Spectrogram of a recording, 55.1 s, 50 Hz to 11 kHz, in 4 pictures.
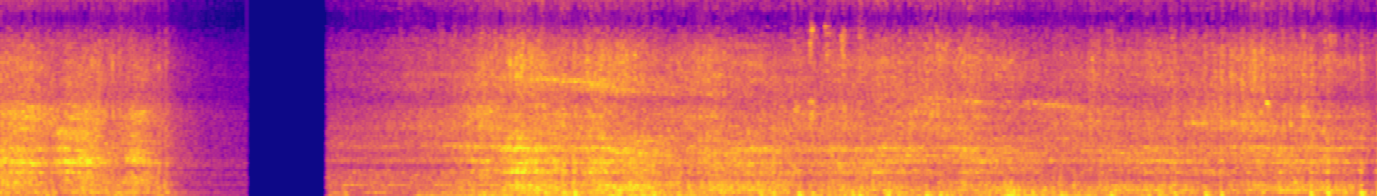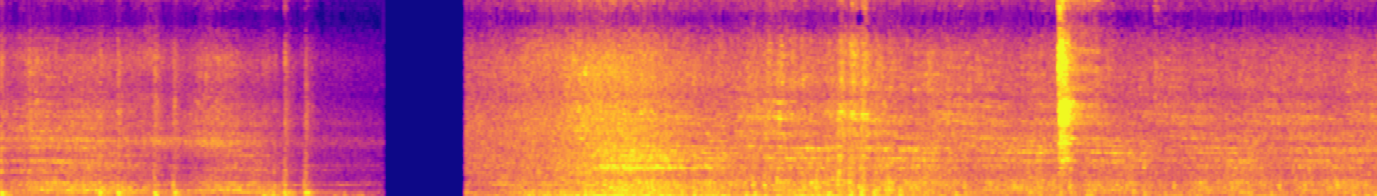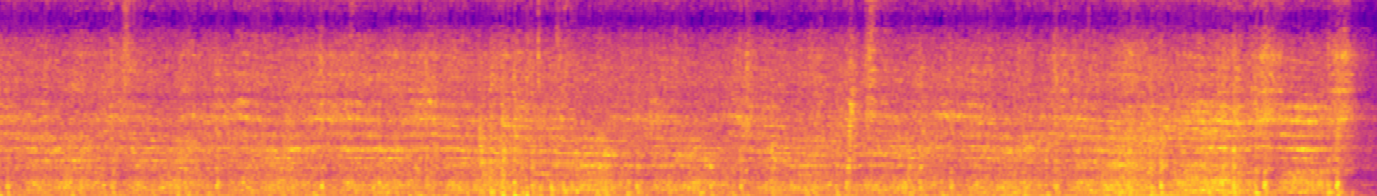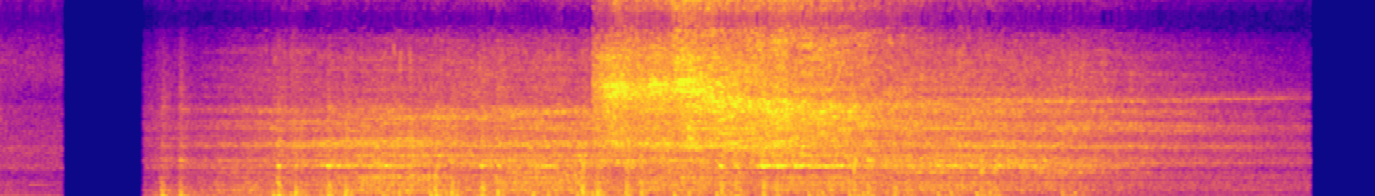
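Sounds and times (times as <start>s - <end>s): train wheels clattering on rails: 4.8s - 14.0s, 20.5s - 41.2s, 43.9s - 52.2s
high wheel squeal: 47.2s - 54.1s.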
